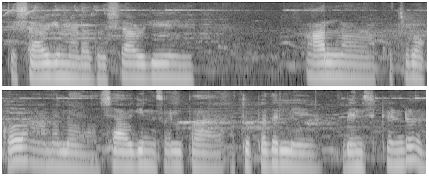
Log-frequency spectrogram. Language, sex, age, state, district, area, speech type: Kannada, female, 18-30, Karnataka, Vijayanagara, rural, spontaneous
